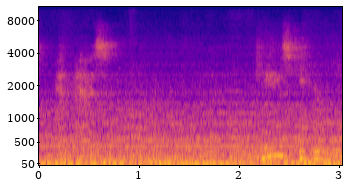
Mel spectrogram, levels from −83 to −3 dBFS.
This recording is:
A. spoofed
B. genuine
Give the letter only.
A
